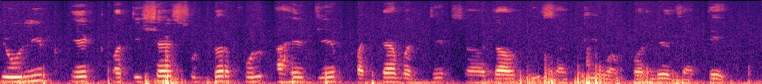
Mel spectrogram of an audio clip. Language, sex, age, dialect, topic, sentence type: Marathi, male, 18-24, Varhadi, agriculture, statement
